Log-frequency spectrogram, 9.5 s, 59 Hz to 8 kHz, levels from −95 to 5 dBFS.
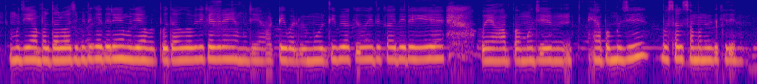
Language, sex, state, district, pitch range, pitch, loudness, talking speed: Hindi, female, Chhattisgarh, Korba, 235-255 Hz, 245 Hz, -29 LUFS, 270 wpm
